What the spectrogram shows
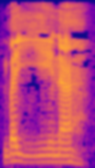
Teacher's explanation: এখানে বাইয়ি ইয়ার মধ্যে তাসদীদ হলে ইয়া একটু শক্ত হবে। বাইয়িনাহ, তার মধ্যে গোলতার মধ্যে ওয়াকফ করা হয়েছে, সে কারণে গোলতাটা হা হয়ে যাবে। · বাইয়িনাহ, তার মধ্যে গোলতার মধ্যে ওয়াকফ করা হয়েছে, সে কারণে গোলতাটা হা হয়ে যাবে। যেখানেই এভাবে গোলতার মধ্যে ওয়াকফ করা হবে সেখানে গোলতাটা হা হয়ে যাবে। যদিও বা এখানে দুই জবর থাকলেও তখনও এখানে একটা আলিফ লেখা হবে না, সে তাটা হা হয়ে যাবে।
